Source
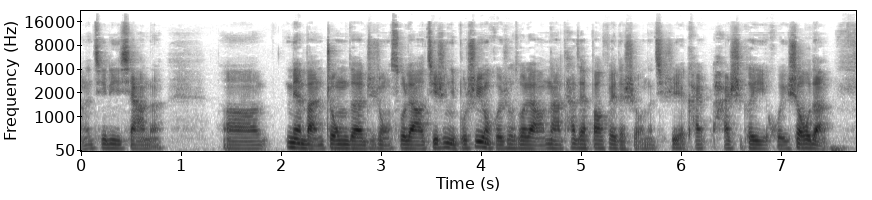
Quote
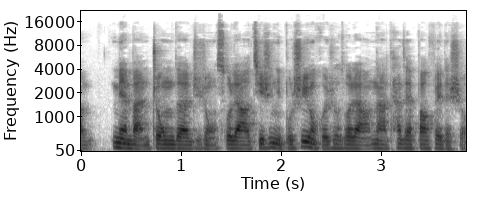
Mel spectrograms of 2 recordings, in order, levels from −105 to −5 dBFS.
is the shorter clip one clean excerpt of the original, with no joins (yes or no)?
yes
